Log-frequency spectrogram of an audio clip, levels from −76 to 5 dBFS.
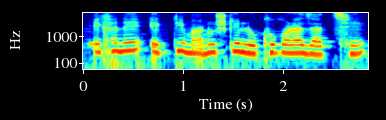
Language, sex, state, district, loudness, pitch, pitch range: Bengali, female, West Bengal, Alipurduar, -13 LUFS, 255 Hz, 240-275 Hz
